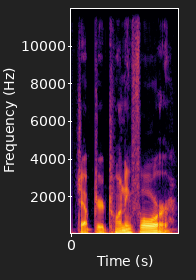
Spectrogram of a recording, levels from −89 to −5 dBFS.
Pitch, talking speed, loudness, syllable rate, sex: 90 Hz, 165 wpm, -15 LUFS, 5.3 syllables/s, male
